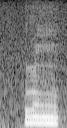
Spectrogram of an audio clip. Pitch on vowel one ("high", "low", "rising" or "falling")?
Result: low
